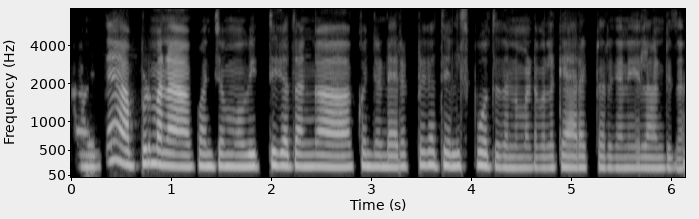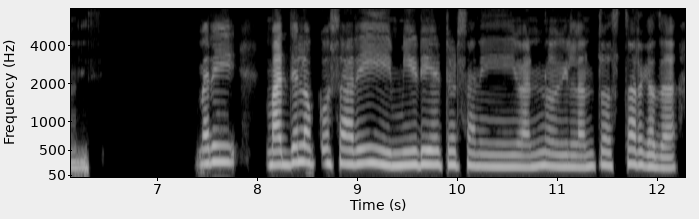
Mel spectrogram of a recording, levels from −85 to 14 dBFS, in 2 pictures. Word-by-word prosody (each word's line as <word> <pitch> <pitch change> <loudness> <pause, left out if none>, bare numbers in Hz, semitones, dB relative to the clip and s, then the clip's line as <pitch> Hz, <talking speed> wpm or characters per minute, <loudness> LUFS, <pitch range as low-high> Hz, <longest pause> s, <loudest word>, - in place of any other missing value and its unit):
అయితే, 205 +8 -3 0.2
అప్పుడు 250 +3 0
మన 230 -2 +5 0.3
కొంచెము 210 -1 +1
వ్యక్తిగతంగా 210 -1 +1 0.4
కొంచెం 210 -2 +1
డైరెక్ట్‌గా 210 +3 -2
తెలిసిపోతదనమాట. 200 -3 -1
వాళ్ళ 190 - -4
క్యారెక్టర్ 190 0 -2
గాని 185 0 -3
ఇలాంటిదనేసి. 185 - -3 1.1
మరి 275 +3 +2 0.5
మధ్యలో 245 +4 +4
ఒక్కోసారీ 255 0 -1 0.4
మీడియేటర్స్ 240 -1 +1
అనీ 215 -1 -2 0.3
ఇవన్నీ 210 +3 -1
వీళ్ళంతా 205 +2 -2
వస్తారు 240 +1 -2
గదా! 185 -2 -1
210 Hz, 105 wpm, -21 LUFS, 195-235 Hz, 1.1 s, మన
